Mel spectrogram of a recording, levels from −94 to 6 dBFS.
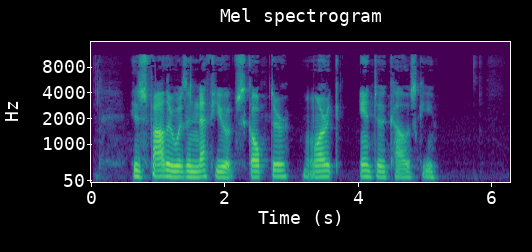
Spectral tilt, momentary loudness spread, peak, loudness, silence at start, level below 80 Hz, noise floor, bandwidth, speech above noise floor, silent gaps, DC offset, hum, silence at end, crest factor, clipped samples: -5 dB/octave; 13 LU; -2 dBFS; -19 LUFS; 0.65 s; -64 dBFS; -68 dBFS; 11.5 kHz; 49 dB; none; under 0.1%; none; 1.15 s; 20 dB; under 0.1%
